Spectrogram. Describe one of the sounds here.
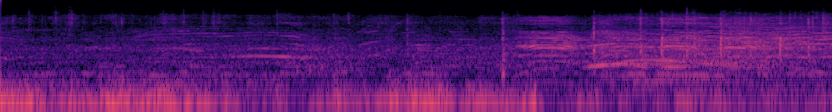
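A metal bat strikes a baseball with a sharp ping.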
